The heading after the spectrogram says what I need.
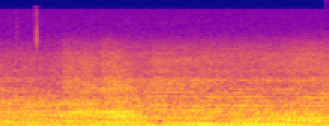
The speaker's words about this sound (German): Das ist, grad, ist bei dir ja, super laut gerade. Ja, fliegt gerade ein Hubschrauber über. Aber er ist, er ist weg.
